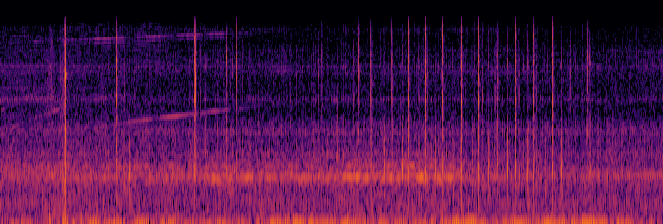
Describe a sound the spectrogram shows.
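A short musical jingle plays through a television speaker.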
